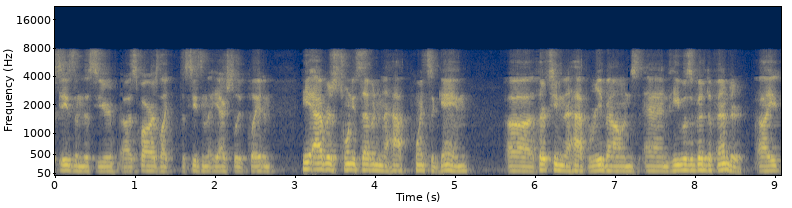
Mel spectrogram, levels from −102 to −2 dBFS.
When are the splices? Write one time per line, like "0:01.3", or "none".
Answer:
none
